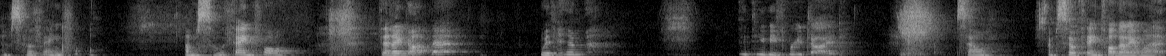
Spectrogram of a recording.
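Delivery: crying, tearful, halting speech, breaking up. Speaker recalling a last visit with someone who has since died, crying while talking. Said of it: "Now that everybody's seen me cry".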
